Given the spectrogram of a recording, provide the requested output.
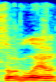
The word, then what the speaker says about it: Solgaleo: And then I watched the anime and it's Solgaleo.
